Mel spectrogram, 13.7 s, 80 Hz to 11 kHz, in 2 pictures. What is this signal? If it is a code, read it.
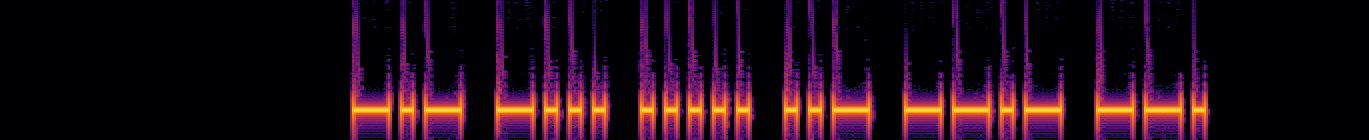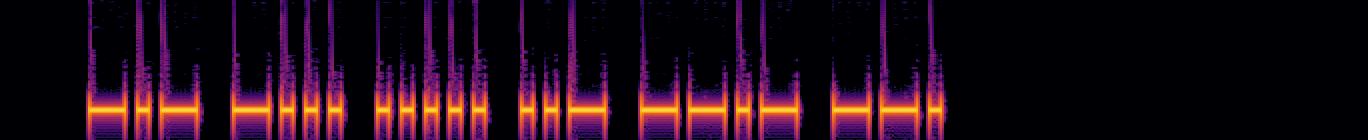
Morse code, heard as a keyed tone, about 20 wpm, 700 Hz. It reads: KB5UQG KB5UQG
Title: USA Call Signs - 6 Characters - Repeated 2x - 20wpm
